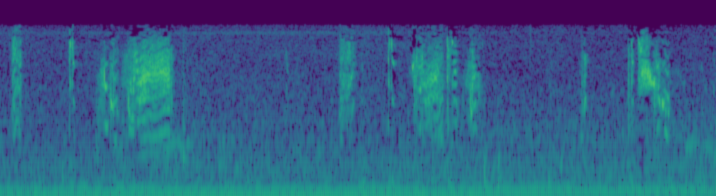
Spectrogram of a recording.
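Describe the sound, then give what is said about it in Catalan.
Red-rumped swallow calls: faint high chirps in three short clustered bursts with scattered single notes between them, over a low steady hum. “En aquest cas, anem a escoltar aquesta oreneta cua rogenca.”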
